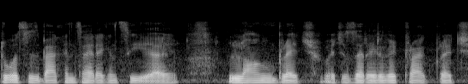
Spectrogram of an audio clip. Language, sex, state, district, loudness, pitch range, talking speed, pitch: English, male, Karnataka, Bangalore, -17 LUFS, 90-95 Hz, 205 wpm, 90 Hz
